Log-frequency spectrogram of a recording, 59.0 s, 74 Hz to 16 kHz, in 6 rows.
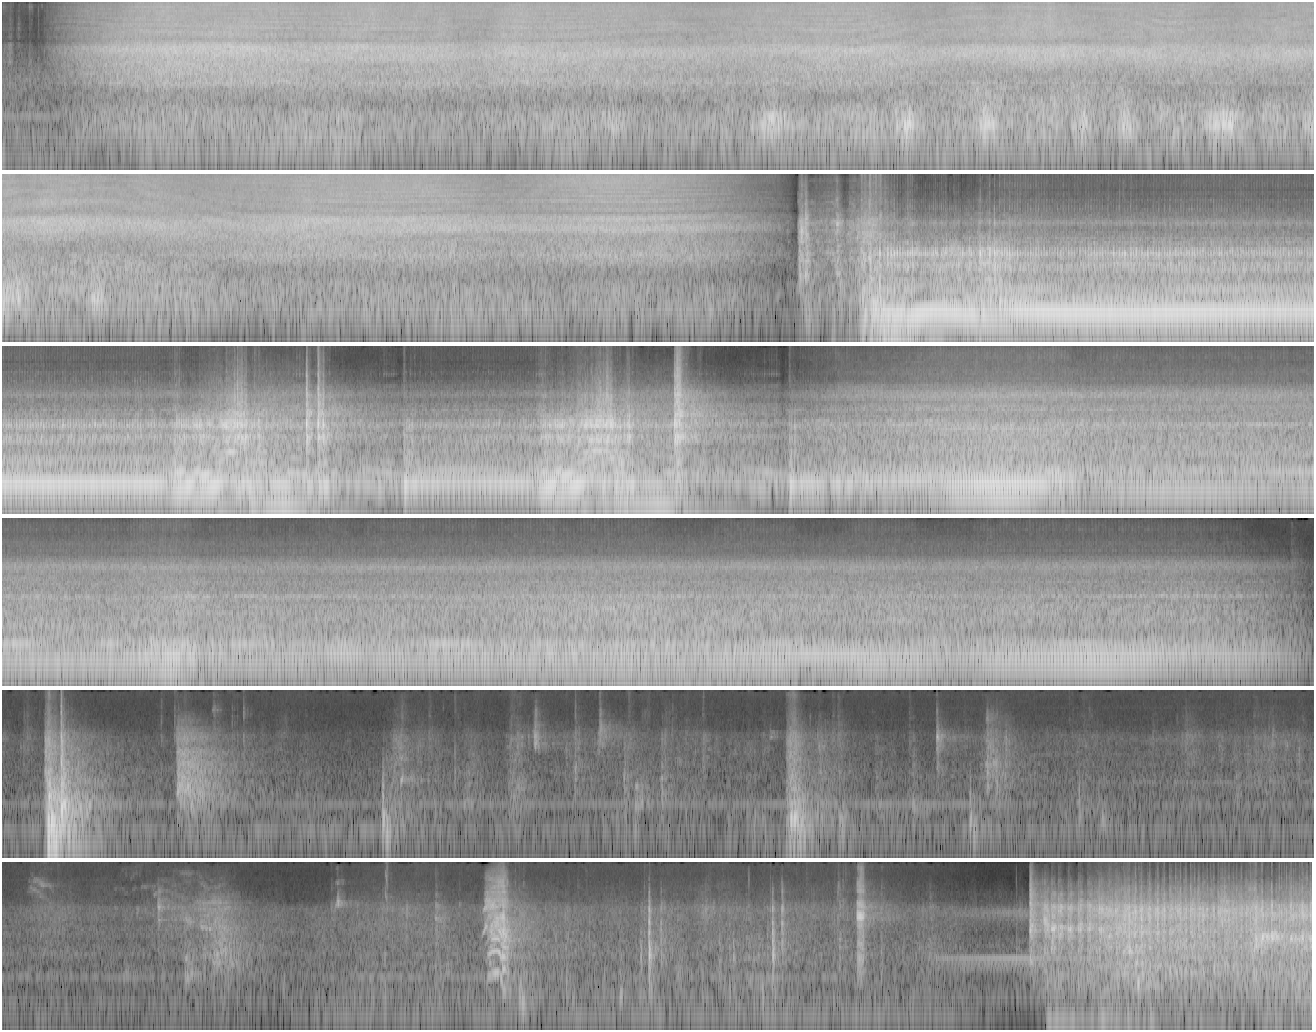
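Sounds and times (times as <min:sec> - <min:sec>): pressure washer spray hissing: 0:00.4 - 0:15.8
car engine starting and revving: 0:15.9 - 0:39.2.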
